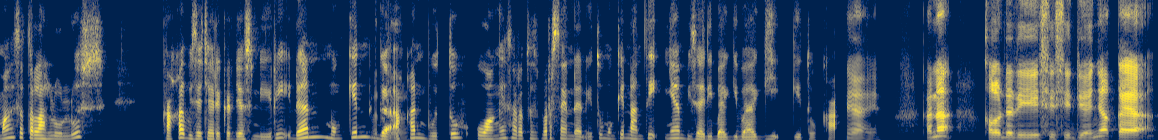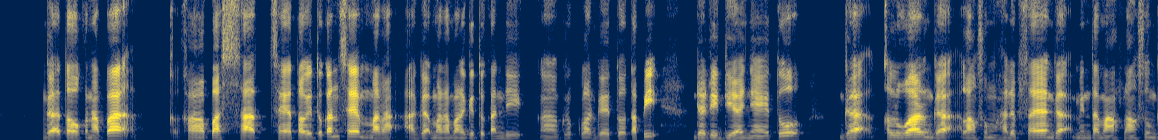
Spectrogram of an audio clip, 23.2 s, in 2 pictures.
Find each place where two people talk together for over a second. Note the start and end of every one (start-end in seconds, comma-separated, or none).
none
